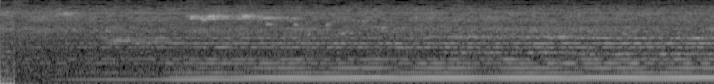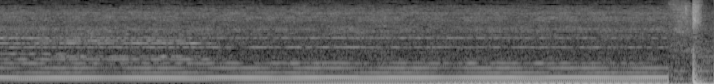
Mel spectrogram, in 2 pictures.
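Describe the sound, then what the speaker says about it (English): A sustained synthesizer tone holds steady, with a low pulsing bass swelling in partway through and ending in a sharp cutoff. "I recorded a synth here."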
